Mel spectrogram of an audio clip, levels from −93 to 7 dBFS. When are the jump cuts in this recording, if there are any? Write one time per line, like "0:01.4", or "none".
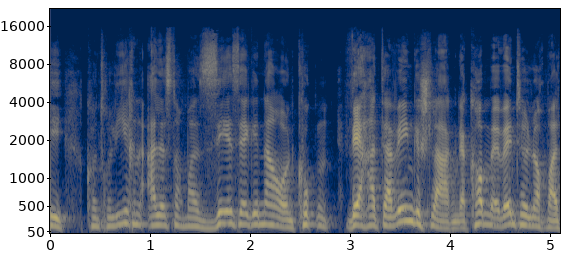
0:02.9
